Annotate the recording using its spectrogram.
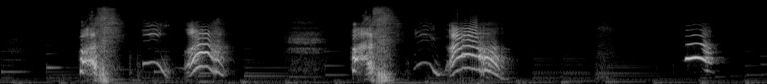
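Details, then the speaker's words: Repeated sneezing: several abrupt, explosive sneezes with high, squeaky voiced tails, separated by short pauses, over quiet background music. "this did you guys hear that that was my mom sneezing did you guys hear that that was my mom"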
